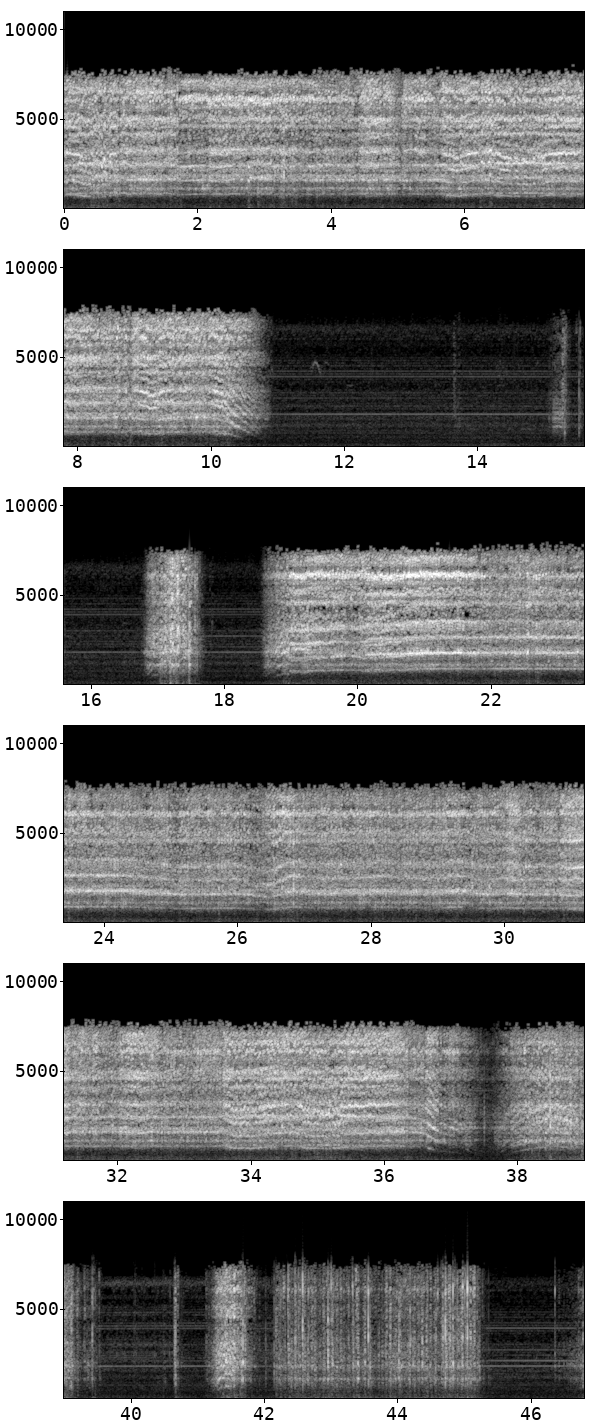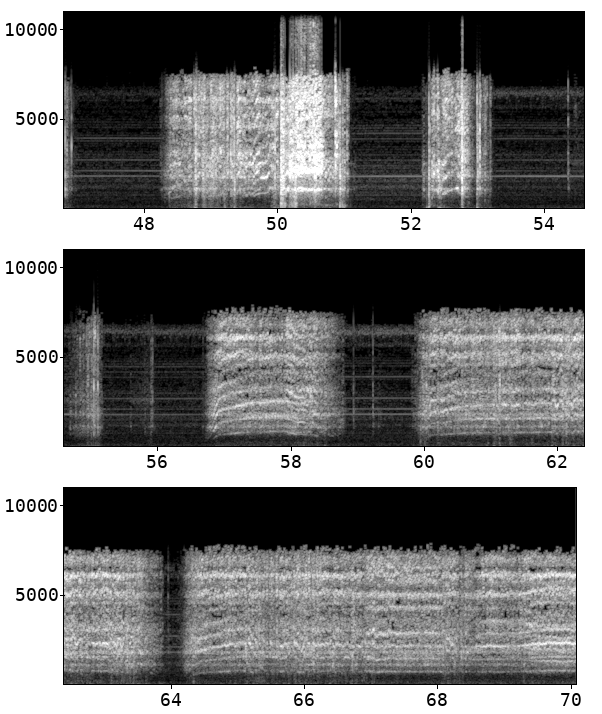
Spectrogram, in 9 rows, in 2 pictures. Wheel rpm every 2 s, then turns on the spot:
210, 210, 210, 210, 200, 30, 0, 0, 10, 110, 230, 230, 220, 220, 220, 210, 210, 210, 140, 80, 20, 40, 30, 0, 170, 120, 70, 20, 110, 70, 180, 160, 160, 190, 190.
40-46 54-56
